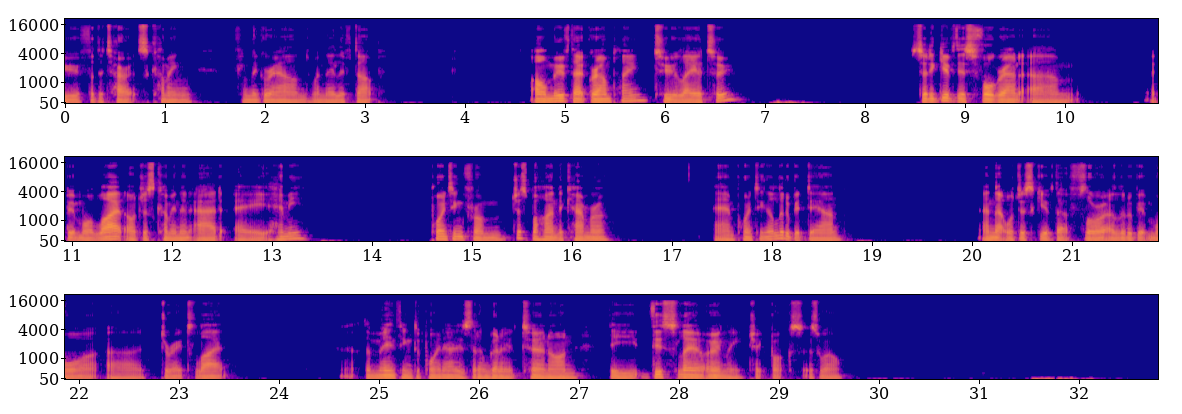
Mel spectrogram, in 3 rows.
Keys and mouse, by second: 0.0 Escape, 2.2 m, 6.1 shift+2, 6.8 click, 8.0 click, 9.0-10.0 drag, 11.8 click, 12.3 shift+a, 14.3 g, 14.6-17.3 drag, 14.7 r, 15.4 g, 15.8 r, 17.3-18.6 middle drag, 17.9 r, 18.6-20.0 drag, 22.6-26.8 drag, 27.5 click, 28.4 middle click, 29.1 middle click, 29.9 r, 30.5 g, 31.3 click, 31.6 middle click.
